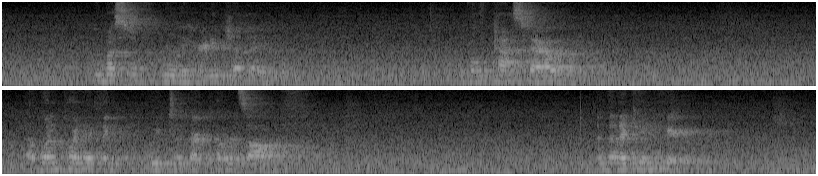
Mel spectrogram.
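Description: A woman speaks softly and emotionally, close by.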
